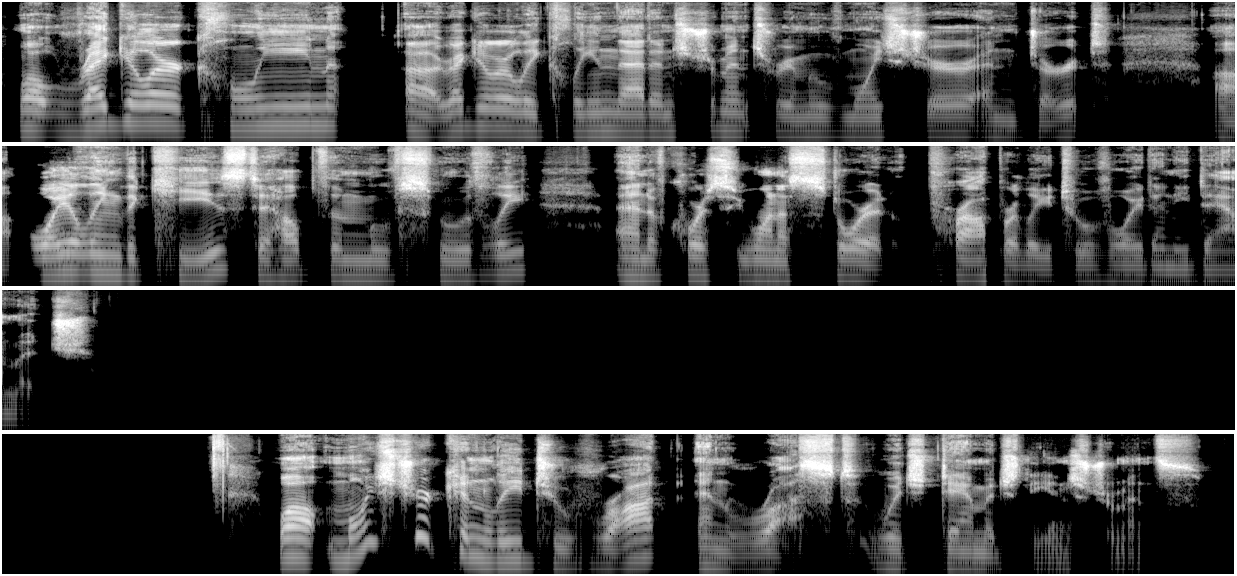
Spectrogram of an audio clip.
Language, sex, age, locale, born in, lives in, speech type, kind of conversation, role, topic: English, male, 35-39, en-US, United States, United States, read, expert-assistant, expert, How does a wind instrument produce sound?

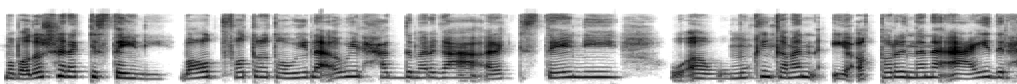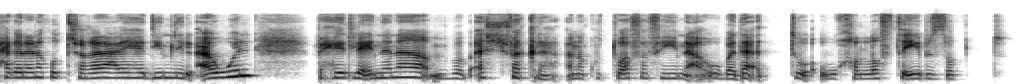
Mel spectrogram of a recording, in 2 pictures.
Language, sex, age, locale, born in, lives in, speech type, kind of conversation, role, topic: Arabic, female, 30-34, ar-EG, Egypt, Egypt, conversation, advice, user, إزاي أتجنب التشتت وأحافظ على تركيزي في جلسات الشغل اللي محتاجة تركيز؟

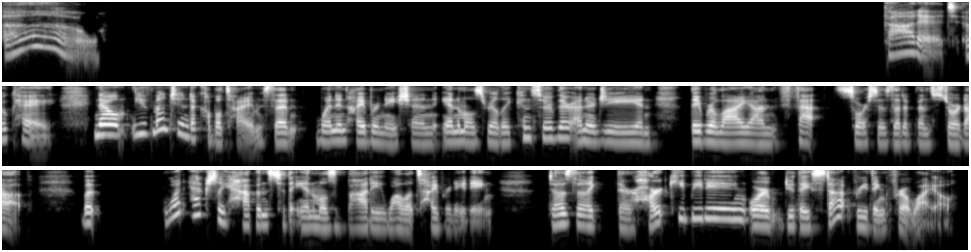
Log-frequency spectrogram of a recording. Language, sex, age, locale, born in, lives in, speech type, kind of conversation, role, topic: English, female, 45-49, en-US, United States, United States, read, expert-assistant, asker, Why do some animals hibernate in winter?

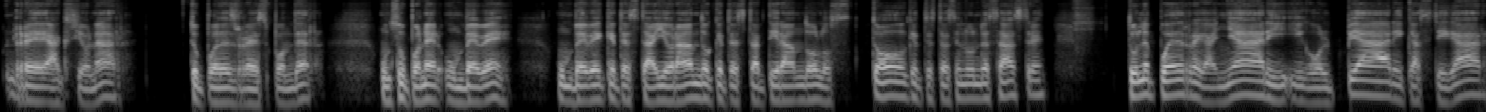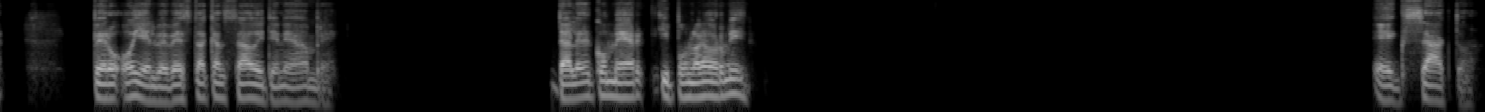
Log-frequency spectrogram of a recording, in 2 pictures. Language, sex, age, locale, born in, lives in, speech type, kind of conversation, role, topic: Spanish, male, 40-44, es-MX, United States, United States, conversation, unstructured, none, ¿Cómo influye la empatía en la resolución de un conflicto?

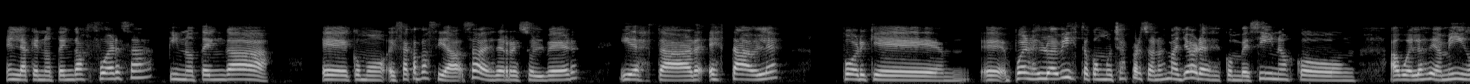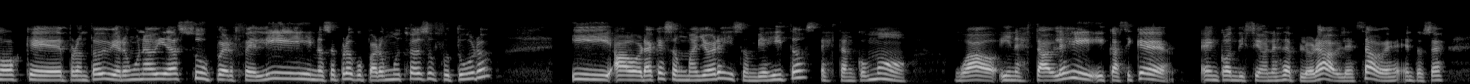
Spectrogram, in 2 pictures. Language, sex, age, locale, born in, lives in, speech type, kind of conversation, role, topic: Spanish, female, 35-39, es-VE, Venezuela, United States, conversation, unstructured, none, ¿Qué te da miedo de no alcanzar tus metas?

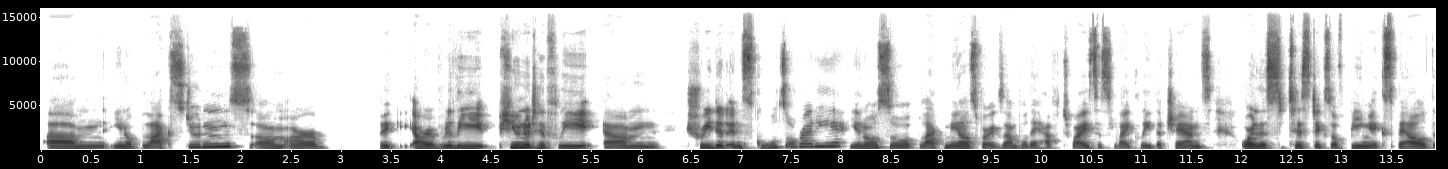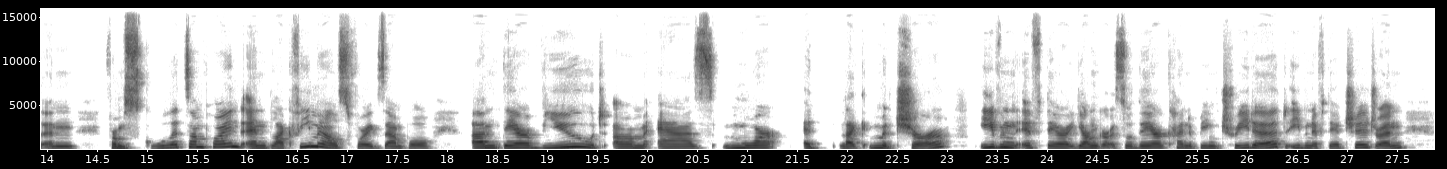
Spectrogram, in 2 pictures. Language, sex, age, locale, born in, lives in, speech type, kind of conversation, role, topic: English, female, 35-39, en-DE, Germany, United States, conversation, unstructured, none, How do you feel about the treatment of female athletes compared to male athletes?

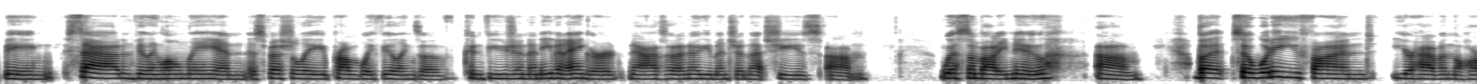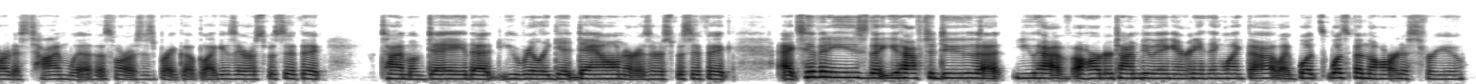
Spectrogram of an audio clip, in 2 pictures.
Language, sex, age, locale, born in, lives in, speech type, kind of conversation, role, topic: English, female, 20-24, en-US, United States, United States, conversation, advice, advisor, How can I regain a sense of direction and purpose after a breakup?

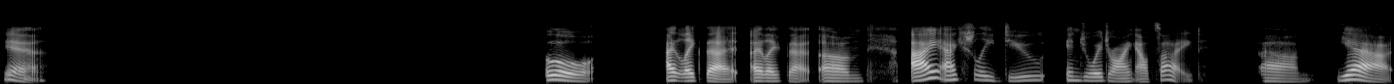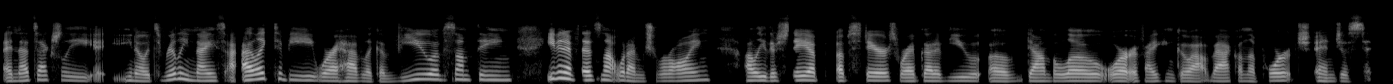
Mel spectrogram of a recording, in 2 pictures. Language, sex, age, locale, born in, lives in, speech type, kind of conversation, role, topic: English, female, 35-39, en-US, Germany, United States, conversation, podcast, guest, What role do hobbies play in shaping who we are and what we enjoy?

